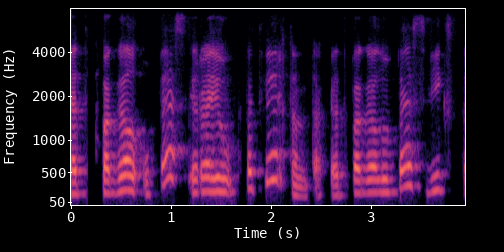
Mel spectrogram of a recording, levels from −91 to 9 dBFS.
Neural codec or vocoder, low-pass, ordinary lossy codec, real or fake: vocoder, 44.1 kHz, 80 mel bands, Vocos; 7.2 kHz; Opus, 32 kbps; fake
